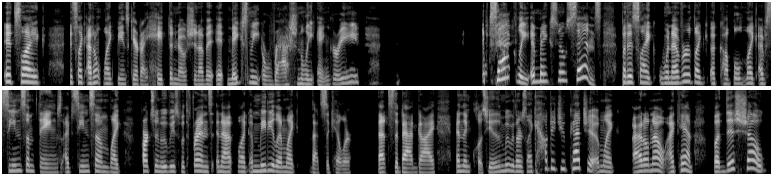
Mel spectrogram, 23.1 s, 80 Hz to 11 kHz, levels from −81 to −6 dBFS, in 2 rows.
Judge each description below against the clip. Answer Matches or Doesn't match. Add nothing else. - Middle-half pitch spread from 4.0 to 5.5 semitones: Matches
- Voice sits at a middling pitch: Doesn't match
